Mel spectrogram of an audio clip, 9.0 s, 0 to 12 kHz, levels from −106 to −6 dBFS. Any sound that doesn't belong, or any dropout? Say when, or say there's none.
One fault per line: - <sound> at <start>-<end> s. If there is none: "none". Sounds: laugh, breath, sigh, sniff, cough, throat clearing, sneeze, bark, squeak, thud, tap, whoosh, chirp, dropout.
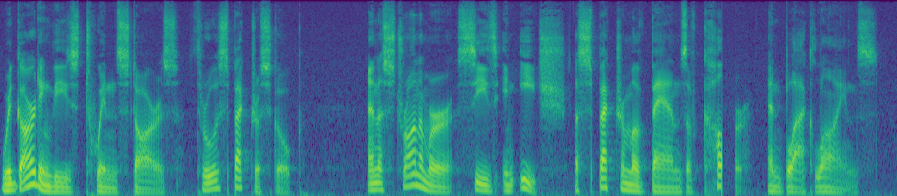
- dropout at 7.2-7.4 s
